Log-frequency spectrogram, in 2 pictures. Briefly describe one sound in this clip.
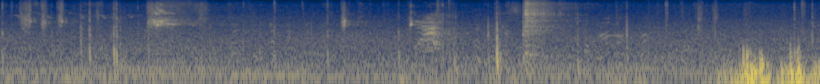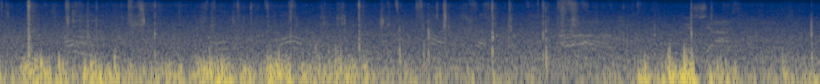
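A tennis ball is struck sharply by rackets.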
